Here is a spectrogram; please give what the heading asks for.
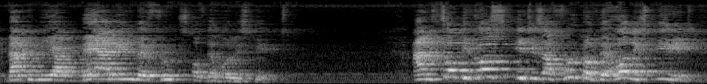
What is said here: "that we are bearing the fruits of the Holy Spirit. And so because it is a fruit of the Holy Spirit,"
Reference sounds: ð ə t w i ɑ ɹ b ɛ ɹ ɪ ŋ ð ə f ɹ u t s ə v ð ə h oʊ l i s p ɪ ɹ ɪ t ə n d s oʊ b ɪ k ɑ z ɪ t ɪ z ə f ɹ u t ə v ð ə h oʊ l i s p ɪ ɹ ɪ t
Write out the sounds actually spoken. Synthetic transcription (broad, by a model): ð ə t w i ɑ ɹ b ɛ ɹ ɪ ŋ ð ə f ɹ u t s ə v ð ə h oʊ l i s p ɪ ɹ ɪ t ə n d s oʊ b ɪ k ɑ z ɪ t ɪ z ə f ɹ u t ə v ð ə h oʊ l i s p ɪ ɹ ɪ t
